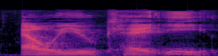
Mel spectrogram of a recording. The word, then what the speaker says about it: Luke: But if the E were pronounced as then it would be Luke. That is not the correct pronunciation, but if it were said like that, then it would be two syllables, okay?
